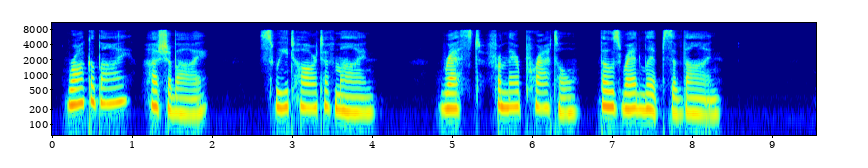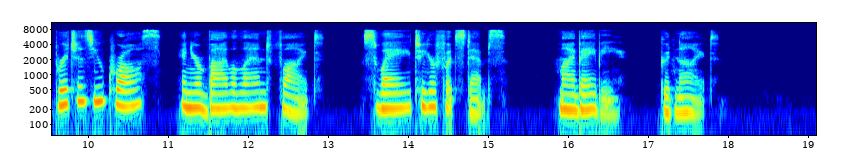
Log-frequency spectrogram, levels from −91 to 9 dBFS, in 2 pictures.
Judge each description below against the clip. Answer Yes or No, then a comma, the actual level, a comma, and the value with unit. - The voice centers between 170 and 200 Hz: No, high, 215 Hz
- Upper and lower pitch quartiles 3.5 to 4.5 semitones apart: Yes, average, 3.9 semitones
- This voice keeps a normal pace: No, slow, 105 wpm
